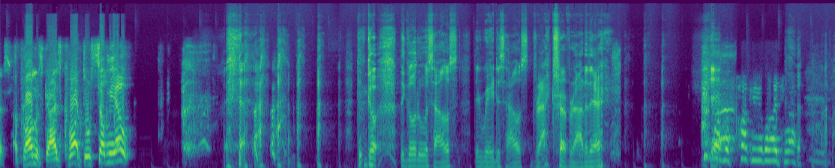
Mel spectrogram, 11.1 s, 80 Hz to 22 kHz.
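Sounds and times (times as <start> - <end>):
speech: 0.0 - 1.8, 2.4 - 4.0, 4.8 - 8.3, 9.4 - 11.1
laughter: 2.4 - 11.1
person coughing: 9.4 - 9.8.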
